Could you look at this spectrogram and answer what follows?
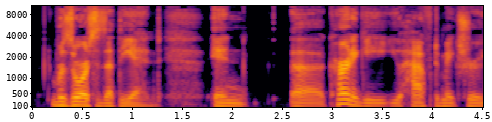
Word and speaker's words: Carnegie: The proper enunciation is Carnegie, but everyone else uses Carnegie, so that's why I just went with the common pronunciation.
